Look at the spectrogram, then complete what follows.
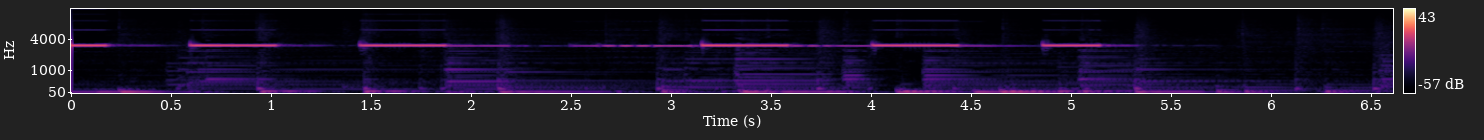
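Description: Hardwired, daisy-chained ceiling smoke alarm sounding its test after its test button is pressed: loud high-pitched beeps in the temporal-three pattern, three beeps, a pause of about a second, then three more.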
